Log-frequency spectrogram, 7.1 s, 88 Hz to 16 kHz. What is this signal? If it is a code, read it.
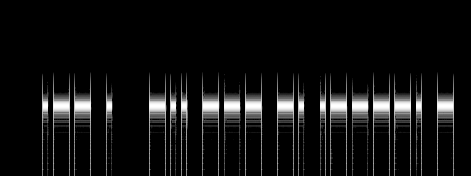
Morse code, heard as a keyed tone, about 15 wpm, 700 Hz. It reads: WE DON'T
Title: A Sound Of Thunder 15wpm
